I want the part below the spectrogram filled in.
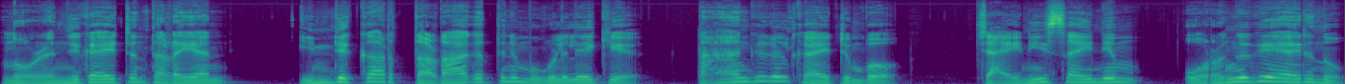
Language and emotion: Malayalam, surprised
